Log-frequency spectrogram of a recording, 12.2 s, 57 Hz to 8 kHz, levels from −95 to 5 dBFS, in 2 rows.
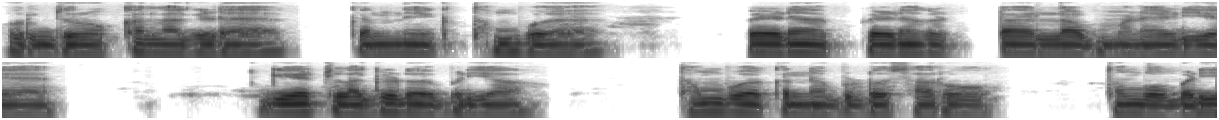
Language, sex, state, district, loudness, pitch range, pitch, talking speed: Rajasthani, male, Rajasthan, Churu, -19 LUFS, 95-100 Hz, 95 Hz, 135 wpm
